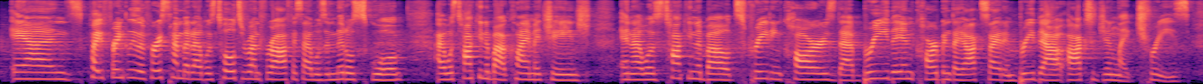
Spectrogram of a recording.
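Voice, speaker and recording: A woman's voice: fairly high pitch, pushed and bright. A young woman, born in Mexico and raised in Detroit, a city council member, speaking enthusiastically on a conference panel into a handheld mic. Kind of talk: panel discussion answers. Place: conference stage, indoors.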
